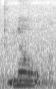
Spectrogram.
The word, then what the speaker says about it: gnome: It's a one syllable word. Gnome.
